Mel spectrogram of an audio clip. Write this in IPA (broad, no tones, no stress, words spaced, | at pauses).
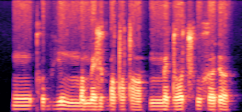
mːukʰʊbʱi mːɒmæzʊ ɡ͡bətˤɛtˤə | mːædɔ t͡sʰuxʌ ɗʌ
